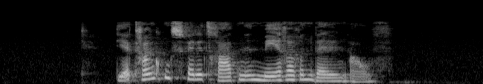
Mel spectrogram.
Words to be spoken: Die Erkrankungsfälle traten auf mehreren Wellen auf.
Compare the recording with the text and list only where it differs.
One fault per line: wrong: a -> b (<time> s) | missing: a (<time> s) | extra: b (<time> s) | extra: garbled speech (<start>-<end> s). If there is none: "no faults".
wrong: auf -> in (2.4 s)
